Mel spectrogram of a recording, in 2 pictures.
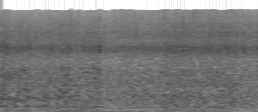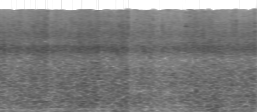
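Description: Heavy rain with small hail pouring down onto pavement: a steady, dense hiss.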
